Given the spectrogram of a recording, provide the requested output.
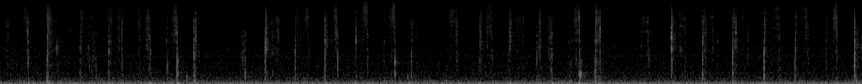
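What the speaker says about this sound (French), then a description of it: "Je vais déposer une carte sur le blocage." Tarot cards are shuffled and laid down close by, giving a steady, fast flutter of crisp riffling card snaps that runs without a break.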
